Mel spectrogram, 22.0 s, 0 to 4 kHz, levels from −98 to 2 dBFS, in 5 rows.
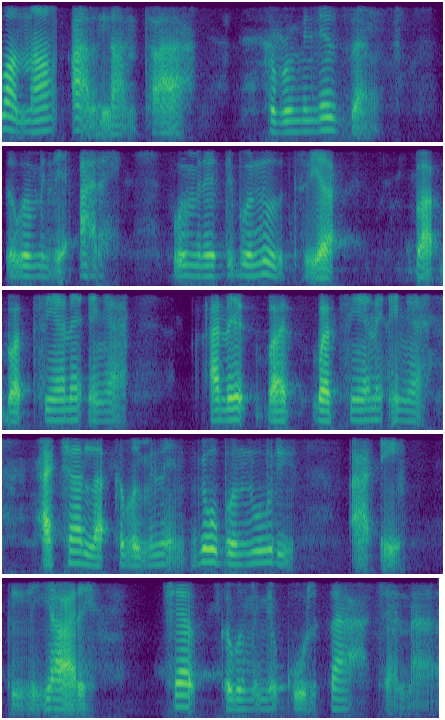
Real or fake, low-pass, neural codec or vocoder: fake; 3.6 kHz; codec, 16 kHz, 0.8 kbps, ZipCodec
